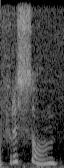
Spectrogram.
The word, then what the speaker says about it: фриссон: А как же, где ударение-то? Ну, фриссон. То есть все-таки французское? Фриссон? Да. Такой красивый французский термин.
